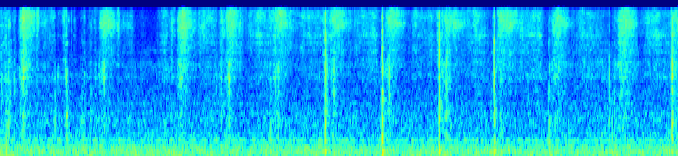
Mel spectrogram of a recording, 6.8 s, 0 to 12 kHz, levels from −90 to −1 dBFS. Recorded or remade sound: recorded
